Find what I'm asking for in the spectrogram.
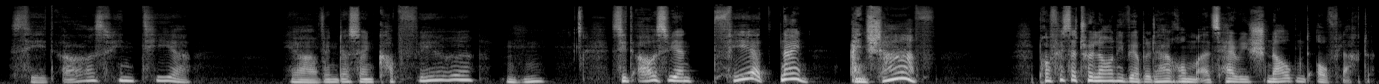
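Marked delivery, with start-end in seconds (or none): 0.1-9.4 drawn-out musing rising to high exclamations; Ron guessing shapes. Acted. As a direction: think aloud slowly, then jump up on the guess. (Ron, gedehnt rätselnd, dann hoch ausrufend)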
